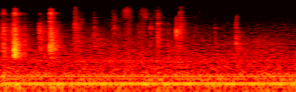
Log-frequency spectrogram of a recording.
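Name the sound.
typing on a computer keyboard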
